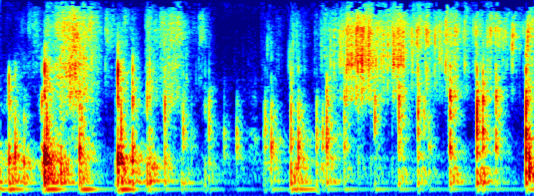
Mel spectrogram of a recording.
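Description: A small clear plastic tub full of sugar sprinkles is tilted in the hands while long red nails tap its lid and walls. The result is a quick, irregular run of crisp, hollow plastic taps and clicks with short decays, and a faint, bright rustle between them.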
